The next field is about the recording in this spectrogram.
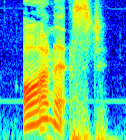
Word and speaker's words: honest: Honest. The H is silent.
